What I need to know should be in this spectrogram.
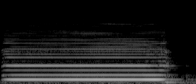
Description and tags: Double Bass - A3
Part of the Good-sounds dataset of monophonic instrumental sounds.
instrument::double bass
note::A
octave::3
midi note::57
good-sounds-id::8662
A3, double-bass, good-sounds, multisample, neumann-U87, single-note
